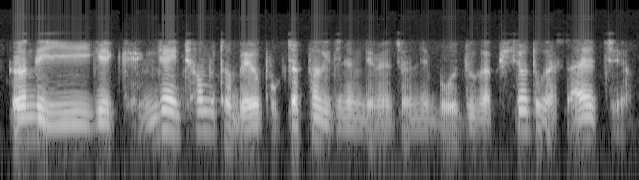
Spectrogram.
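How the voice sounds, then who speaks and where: A male professor speaking anonymously on the phone, his voice disguised with pitch shifting, explaining in a hesitant, measured way. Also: very animated. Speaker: university professor, interview guest. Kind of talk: phone interview. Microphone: telephone. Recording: muffled phone line.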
